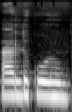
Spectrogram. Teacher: Baxın qoyun da vurğu axıra düşür.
